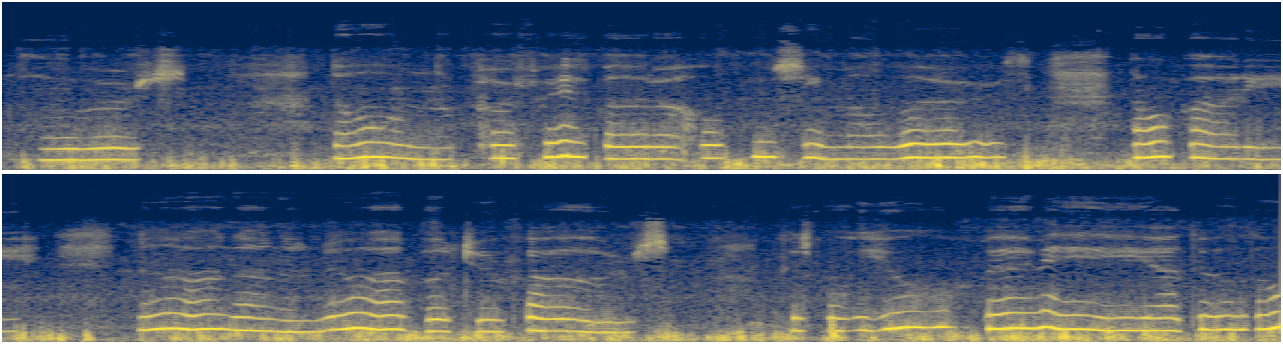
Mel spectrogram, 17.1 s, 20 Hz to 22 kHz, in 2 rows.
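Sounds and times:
high voice singing slow melody: 0:00.0 - 0:01.4.

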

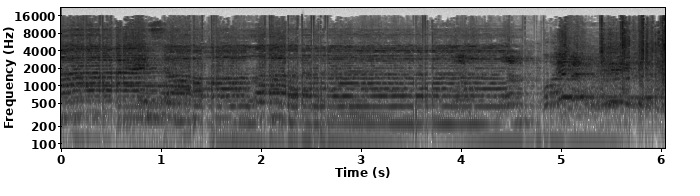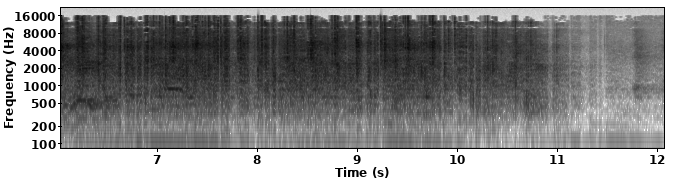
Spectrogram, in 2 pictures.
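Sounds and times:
congregation clapping: 0:05.0 - 0:11.3.

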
